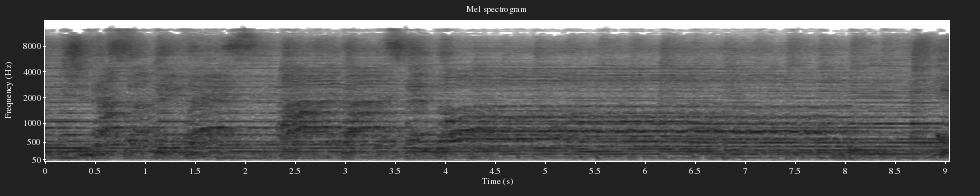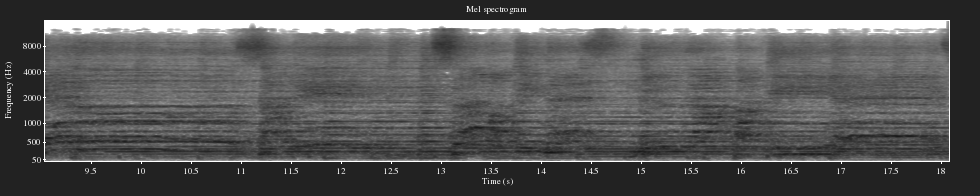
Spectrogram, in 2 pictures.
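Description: Live Christian worship song: a woman singing into a microphone, with a man's voice and electronic keyboard accompaniment holding sustained chords beneath, heard in a reverberant church hall.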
